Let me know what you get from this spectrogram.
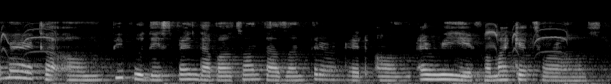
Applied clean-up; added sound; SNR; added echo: none; Bird; 19 dB; reverberation time 1.4 s.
